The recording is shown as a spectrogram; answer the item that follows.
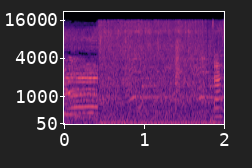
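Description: Steady low rumble of vehicle noise, cutting in abruptly about half a second in.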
